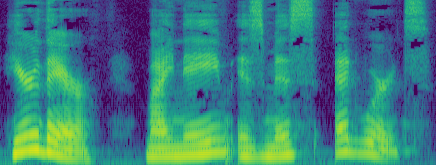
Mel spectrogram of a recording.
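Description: A woman reading aloud and voicing a friendly, patient female schoolteacher in a kindly, unhurried way. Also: mid-range voice, expressive, darkish tone. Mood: welcoming.

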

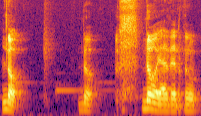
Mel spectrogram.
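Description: A man's voice: medium pitch, fairly even intonation, takes it slowly, soft background music. A man with a Spain Spanish accent streaming a horror game live, jumpy and swearing, talking to himself and dropping to whispers.

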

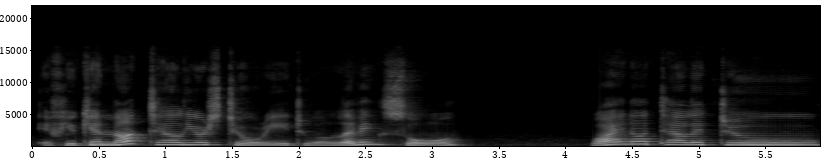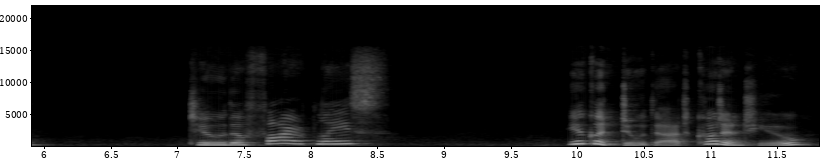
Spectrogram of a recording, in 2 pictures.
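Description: A woman reading aloud as a kindly, thoughtful old king in a fairy tale, speaking in a gentle, measured way. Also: sits high, very animated, full character voice.

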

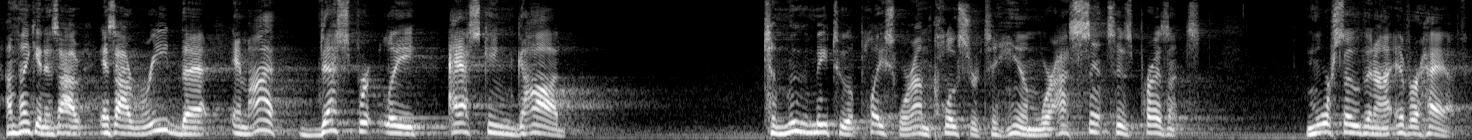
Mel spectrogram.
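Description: A pastor in his fifties speaks slowly from a church stage, his voice on the high side and followed by a long reverb tail. The sermon is earnest and conversational, full of repeated phrases.

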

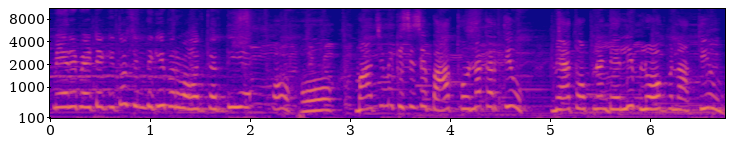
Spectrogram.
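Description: A woman with a very high voice plays both sides of a domestic quarrel, a scolding mother-in-law and a pleading daughter-in-law. Music plays clearly underneath the whole skit. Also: fairly even intonation, fairly quick. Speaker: skit performer. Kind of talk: homemade family skit acting all roles.

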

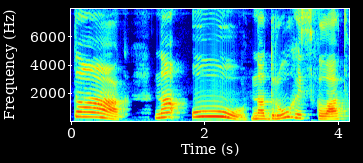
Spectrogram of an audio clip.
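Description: Slow, lively-voiced preschool teacher woman. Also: high voice. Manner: warm encouraging praise, stretched syllables. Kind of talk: slow, expressive children's literacy lesson.

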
